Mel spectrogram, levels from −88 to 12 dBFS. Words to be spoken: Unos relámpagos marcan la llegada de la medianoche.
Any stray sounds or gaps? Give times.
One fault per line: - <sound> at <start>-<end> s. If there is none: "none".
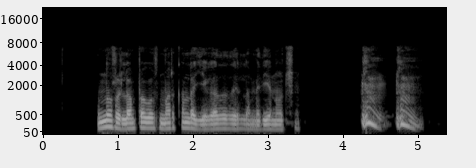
- throat clearing at 4.2-5.1 s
